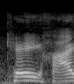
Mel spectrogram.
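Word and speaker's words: Khe Hy: His name is spelled unusually. His first name is K, K-H-E. His last name is High, H-Y.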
